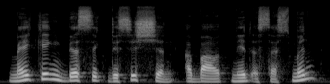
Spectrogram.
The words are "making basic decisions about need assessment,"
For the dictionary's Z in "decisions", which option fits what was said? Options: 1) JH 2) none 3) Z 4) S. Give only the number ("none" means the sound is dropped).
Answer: 2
